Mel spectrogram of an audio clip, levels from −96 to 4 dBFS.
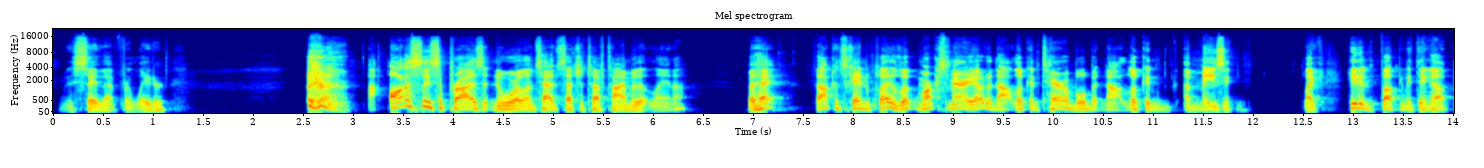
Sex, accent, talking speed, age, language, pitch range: male, American, 170 wpm, 50-69, English, 105-130 Hz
